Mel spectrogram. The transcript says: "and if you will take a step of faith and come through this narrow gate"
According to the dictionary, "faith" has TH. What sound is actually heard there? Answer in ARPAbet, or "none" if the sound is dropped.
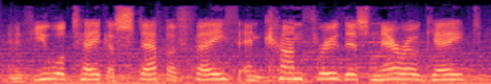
TH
